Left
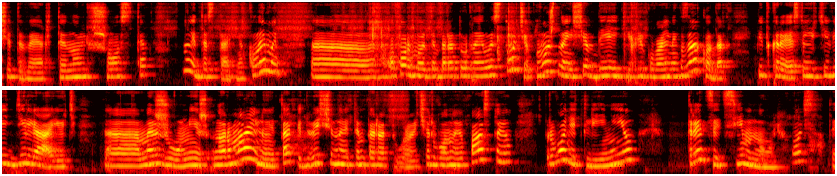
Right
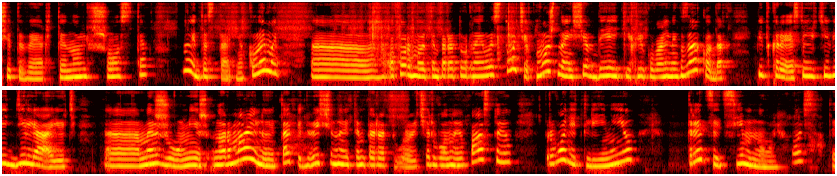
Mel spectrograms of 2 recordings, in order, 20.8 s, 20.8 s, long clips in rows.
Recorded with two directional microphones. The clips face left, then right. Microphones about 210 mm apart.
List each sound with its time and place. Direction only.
0.0 s speech: 50° right (ahead or behind)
